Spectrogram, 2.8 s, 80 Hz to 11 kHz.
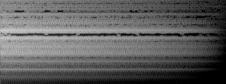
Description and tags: The Future Retro 777 is an analog bassline machine with a nice integrated sequencer. It has flexible routing possibilities and two oscillators, two suboscillators, a noise oscillator, frequency and filter modultion and so on, so it is also possible to experiment and create some drum sounds. Here are some.
analog, fr-777, futureretro, hihat, oh, open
